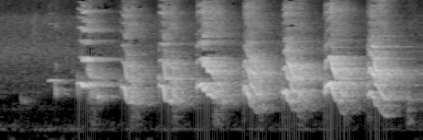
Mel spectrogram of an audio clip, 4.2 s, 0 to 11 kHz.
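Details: Newborn Labrador Retriever puppies, a litter of seven born May 24, 2021, indoors with their mother Belle on 4 June. A run of about eight loud, high, harmonic squeals, each falling in pitch, repeating roughly every half second.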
